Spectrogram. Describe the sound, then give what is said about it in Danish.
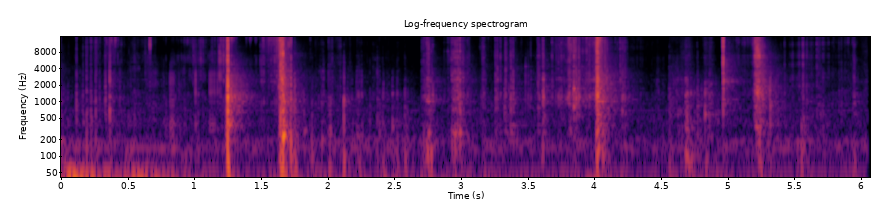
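A tightly sealed package being torn open from the back during an unboxing: a series of sharp, crackling rips at irregular intervals, with softer crinkling and rustling of paper or plastic between them, and no voices. “Så må jeg bare lige få klistermærket Nu skal jeg lige huske at gøre det op i mikrofonen, så vi får den der ASMR-lyd.”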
